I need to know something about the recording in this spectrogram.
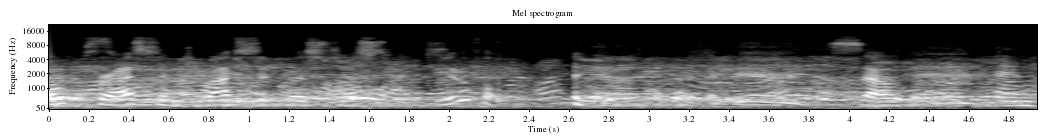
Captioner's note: laughs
